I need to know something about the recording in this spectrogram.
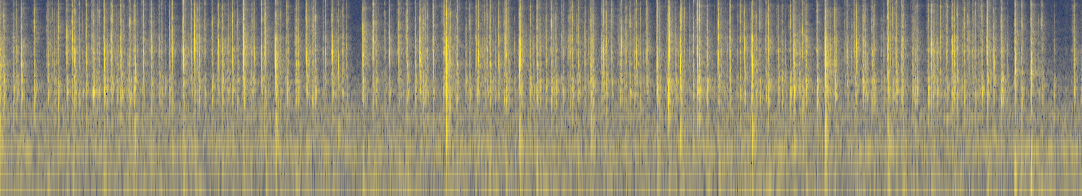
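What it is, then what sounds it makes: Plastic mechanical keyboard. A black tenkeyless Taipon Mars Pro mechanical keyboard with Cherry brown switches, plastic keycaps and a light frame sits on a white desk and is typed on continuously with the fingertips of both hands. The result is a steady, dense stream of short, bright plastic key clacks with almost no low end, with occasional sharper, louder strikes standing out.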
